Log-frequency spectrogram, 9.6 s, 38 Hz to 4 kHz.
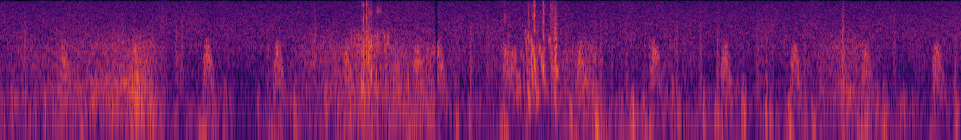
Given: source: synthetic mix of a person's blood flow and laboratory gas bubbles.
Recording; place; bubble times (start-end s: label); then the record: Doppler ultrasound of blood flow; subclavian vein
3.46-4.13 s: bubbles
5.00-5.62 s: bubbles
From the record:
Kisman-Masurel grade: 213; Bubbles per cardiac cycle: several, 3 to 8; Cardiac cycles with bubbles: 1 to 10%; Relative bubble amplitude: loud (0.450 to 0.775); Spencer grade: 1 (occasional bubble signal discernible with the cardiac motion signal, with majority of cardiac periods free of bubbles); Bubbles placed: anywhere in the cardiac cycle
